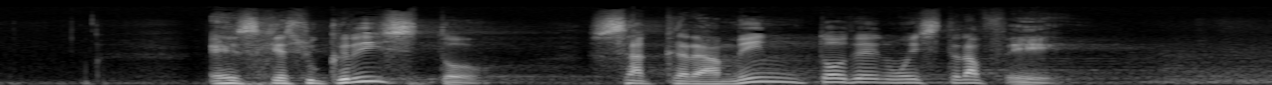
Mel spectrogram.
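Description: An elderly man chants prayers aloud into a microphone.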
